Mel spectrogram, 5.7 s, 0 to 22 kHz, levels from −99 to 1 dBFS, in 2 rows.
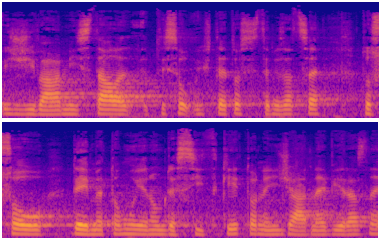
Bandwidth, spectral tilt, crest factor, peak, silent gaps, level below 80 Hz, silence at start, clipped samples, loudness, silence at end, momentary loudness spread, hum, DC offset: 17 kHz; -4.5 dB/octave; 18 dB; -12 dBFS; none; -62 dBFS; 0 s; under 0.1%; -30 LUFS; 0 s; 7 LU; none; under 0.1%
